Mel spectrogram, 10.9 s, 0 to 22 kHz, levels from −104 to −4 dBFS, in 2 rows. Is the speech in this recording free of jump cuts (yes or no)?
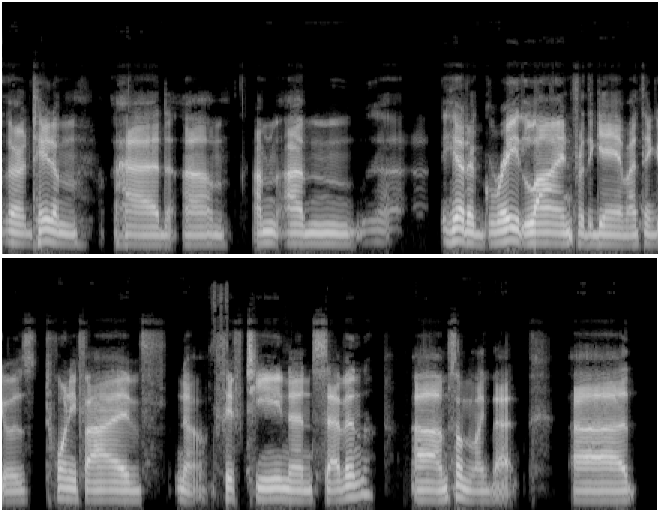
no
